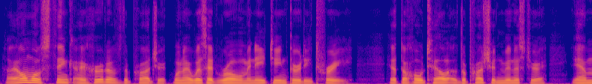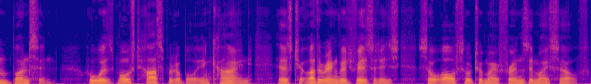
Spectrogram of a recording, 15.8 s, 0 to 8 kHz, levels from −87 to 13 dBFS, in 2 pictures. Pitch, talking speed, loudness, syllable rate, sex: 120 Hz, 165 wpm, -20 LUFS, 4.5 syllables/s, male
